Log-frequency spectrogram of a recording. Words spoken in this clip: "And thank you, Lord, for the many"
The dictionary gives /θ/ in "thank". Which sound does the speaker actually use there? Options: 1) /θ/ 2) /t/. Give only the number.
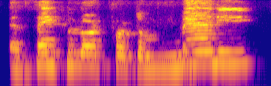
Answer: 1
